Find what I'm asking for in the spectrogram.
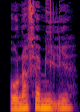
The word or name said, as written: underfamilie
